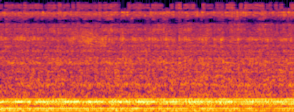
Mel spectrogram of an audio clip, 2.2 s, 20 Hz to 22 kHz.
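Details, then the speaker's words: CNC mill with a Big Daishowa spindle speed increaser, cutting hardened 1095 steel with a 1/4 in end mill at about 25-30 in/min. Speed was reduced from full because of chatter. A steady even cutting tone and spindle hum with no chatter. Normal cut, much faster than at 1500 RPM. "way faster than I would have been able to do at 1500 RPMs I bet it'll do a lot better in like aluminum cuz this is kind of hard still with a 4/4 in endmill"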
